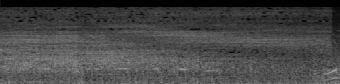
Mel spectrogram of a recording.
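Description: Steady traffic noise from riding motor scooters along a city street: a continuous rush of engine and road noise.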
